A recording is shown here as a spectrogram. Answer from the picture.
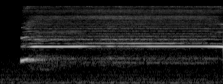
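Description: Soprano recorder squeaked on purpose: a shrill, steady high squeak that starts a moment in and is held for about two seconds.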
